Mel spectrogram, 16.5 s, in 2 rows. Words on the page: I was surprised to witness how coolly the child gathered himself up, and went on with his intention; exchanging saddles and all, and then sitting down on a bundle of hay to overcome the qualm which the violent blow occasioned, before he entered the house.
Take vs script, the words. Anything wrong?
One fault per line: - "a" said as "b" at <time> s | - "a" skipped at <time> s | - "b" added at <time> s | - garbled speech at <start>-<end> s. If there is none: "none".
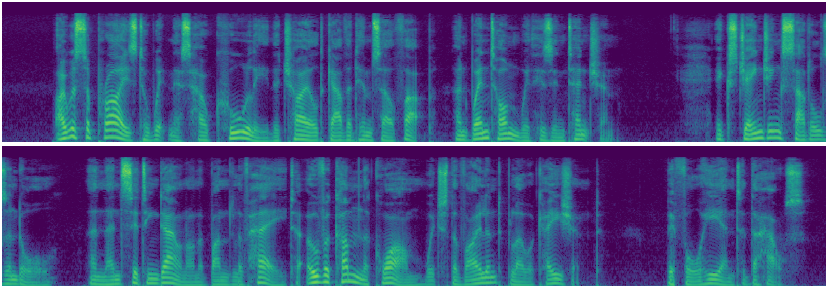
none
